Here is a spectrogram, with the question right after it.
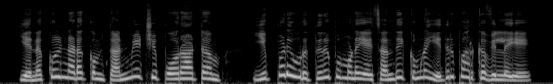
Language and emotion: Tamil, surprised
